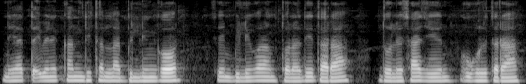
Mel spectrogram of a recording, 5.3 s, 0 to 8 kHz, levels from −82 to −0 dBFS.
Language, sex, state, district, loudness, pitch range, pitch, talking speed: Chakma, male, Tripura, Dhalai, -19 LUFS, 130-140 Hz, 135 Hz, 170 wpm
